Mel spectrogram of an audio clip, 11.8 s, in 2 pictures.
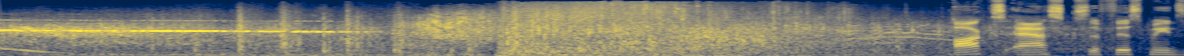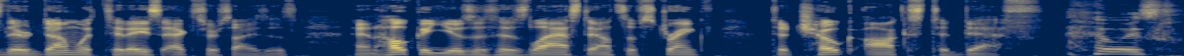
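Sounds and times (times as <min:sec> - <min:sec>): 
mortar shells exploding and demolishing a rope-climbing platform in a military training exercise: 0:00.2 - 0:06.4
speech: 0:04.8 - 0:11.8.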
